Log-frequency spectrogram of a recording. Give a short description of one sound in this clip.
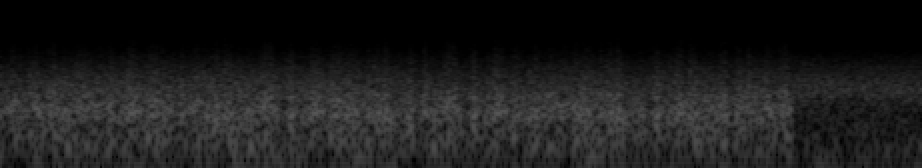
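Wind rushes past steadily during a fall.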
